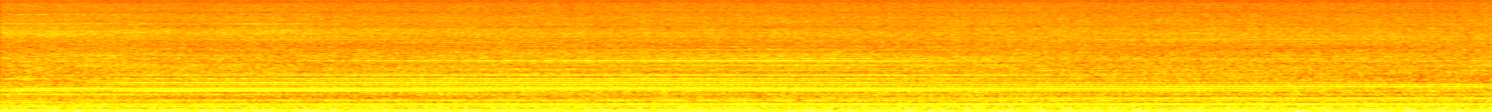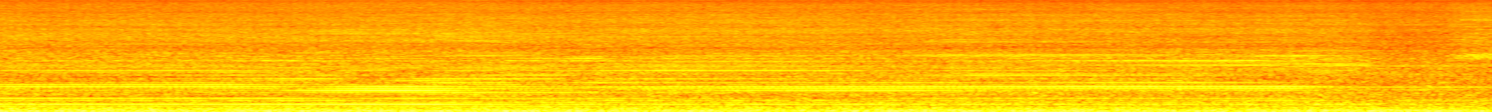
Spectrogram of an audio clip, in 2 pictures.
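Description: CNC stone machining center's spindle running a tool along the edge of a marble countertop under a water-coolant spray: a steady machine whine of several pitches over a constant hiss of water and grinding.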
